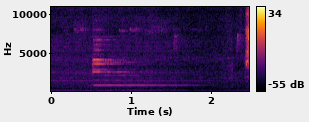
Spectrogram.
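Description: A dinner bell rung once about half a second in, one clear tone ringing out faintly and fading over about a second and a half.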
